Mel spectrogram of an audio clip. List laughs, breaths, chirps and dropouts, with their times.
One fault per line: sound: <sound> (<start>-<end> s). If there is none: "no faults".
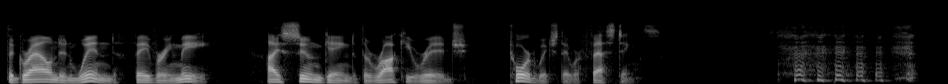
sound: laugh (7.7-9.2 s)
